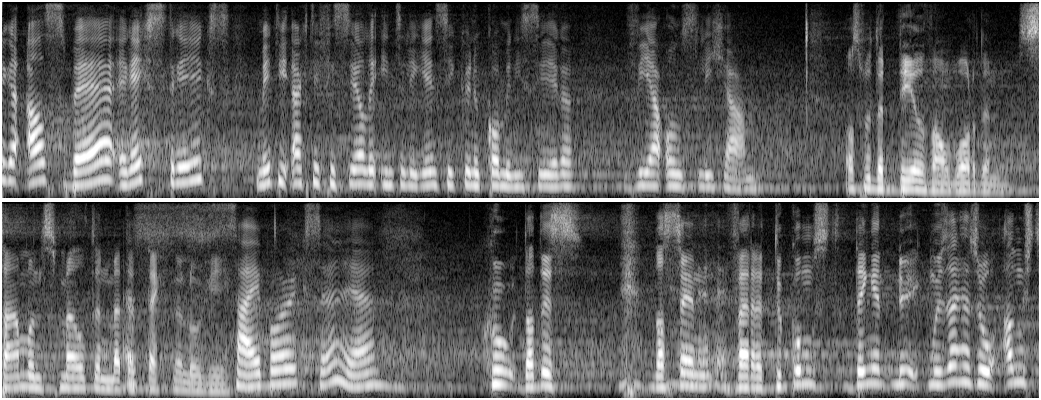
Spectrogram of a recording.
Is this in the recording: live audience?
yes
